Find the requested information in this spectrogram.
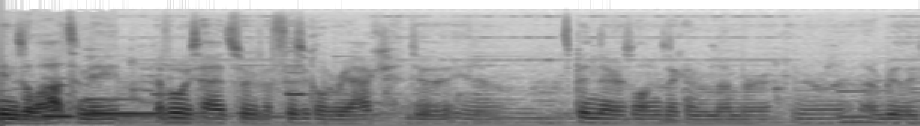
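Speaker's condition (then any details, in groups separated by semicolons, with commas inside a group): No condition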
